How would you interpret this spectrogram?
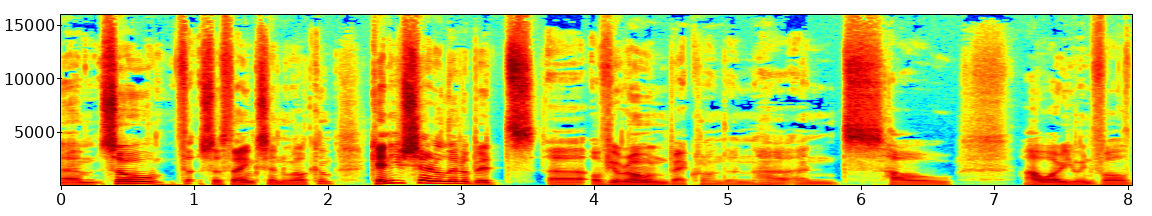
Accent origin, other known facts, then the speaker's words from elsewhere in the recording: Portugal; I come from Portugal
